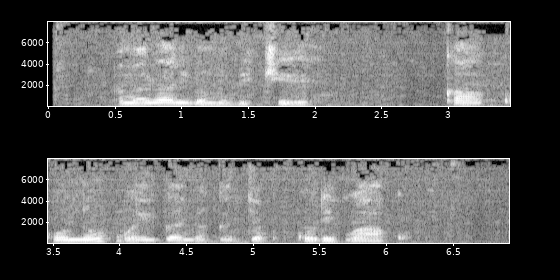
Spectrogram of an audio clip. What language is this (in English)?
Ganda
